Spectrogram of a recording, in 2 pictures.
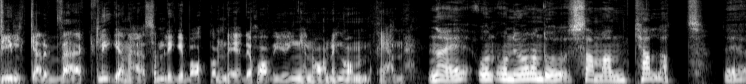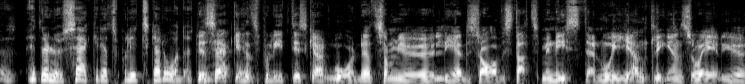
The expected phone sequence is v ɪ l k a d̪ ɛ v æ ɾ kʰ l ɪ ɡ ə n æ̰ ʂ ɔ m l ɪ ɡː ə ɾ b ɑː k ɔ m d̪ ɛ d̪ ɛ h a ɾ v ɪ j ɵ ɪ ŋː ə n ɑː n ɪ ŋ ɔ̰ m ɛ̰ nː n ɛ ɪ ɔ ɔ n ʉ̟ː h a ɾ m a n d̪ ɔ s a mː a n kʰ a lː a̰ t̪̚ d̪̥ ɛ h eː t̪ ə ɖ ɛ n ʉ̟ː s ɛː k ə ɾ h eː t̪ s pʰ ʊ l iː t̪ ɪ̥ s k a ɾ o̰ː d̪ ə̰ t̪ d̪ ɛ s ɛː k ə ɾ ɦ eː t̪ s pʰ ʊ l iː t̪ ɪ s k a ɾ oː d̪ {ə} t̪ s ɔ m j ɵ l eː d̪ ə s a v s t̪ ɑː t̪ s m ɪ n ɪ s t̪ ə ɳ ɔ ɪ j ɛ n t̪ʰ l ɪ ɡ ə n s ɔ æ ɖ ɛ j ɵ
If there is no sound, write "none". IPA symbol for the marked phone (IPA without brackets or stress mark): ə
